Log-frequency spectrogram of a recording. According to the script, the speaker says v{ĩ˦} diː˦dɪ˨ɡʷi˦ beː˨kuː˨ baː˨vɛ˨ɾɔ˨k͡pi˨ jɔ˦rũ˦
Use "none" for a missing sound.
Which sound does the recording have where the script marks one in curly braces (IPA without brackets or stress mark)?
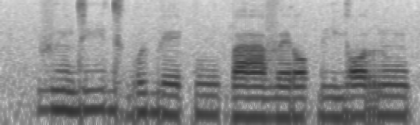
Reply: ĩ˦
